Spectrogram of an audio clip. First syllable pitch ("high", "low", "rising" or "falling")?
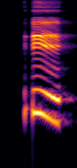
falling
